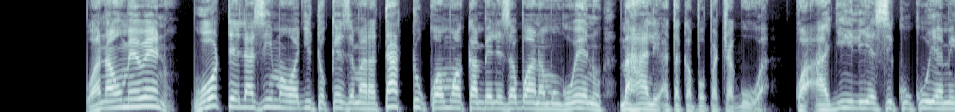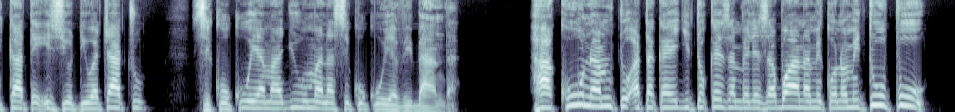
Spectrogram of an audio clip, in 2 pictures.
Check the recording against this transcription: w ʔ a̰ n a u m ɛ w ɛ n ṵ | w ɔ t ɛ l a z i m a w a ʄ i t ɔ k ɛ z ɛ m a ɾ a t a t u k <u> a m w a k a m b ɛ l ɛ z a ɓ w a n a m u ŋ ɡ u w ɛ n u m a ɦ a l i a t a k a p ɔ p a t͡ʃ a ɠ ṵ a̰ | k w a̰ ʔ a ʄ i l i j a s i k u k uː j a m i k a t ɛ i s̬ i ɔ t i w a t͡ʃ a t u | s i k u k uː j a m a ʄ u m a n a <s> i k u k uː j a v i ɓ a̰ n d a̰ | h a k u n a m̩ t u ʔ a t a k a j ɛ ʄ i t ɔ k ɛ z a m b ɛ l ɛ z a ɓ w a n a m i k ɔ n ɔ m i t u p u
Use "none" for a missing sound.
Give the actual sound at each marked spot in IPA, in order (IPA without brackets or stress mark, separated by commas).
w, s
